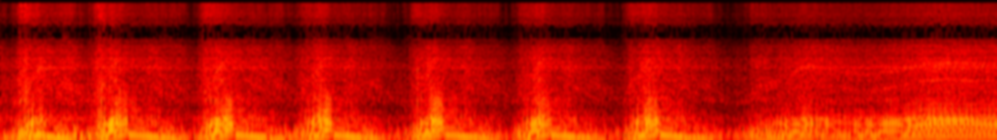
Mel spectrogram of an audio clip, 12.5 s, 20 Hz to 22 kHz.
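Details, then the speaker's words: Triumph Daytona 900 Super 3 triple with an SP Engineering exhaust: seven or eight sharp throttle blips up to about 4,000 rpm, then a steady, slightly low idle. Normal, healthy revving and idle. "lovely triple engine um lovely SP Engineering exhaust it sounds absolutely amazing makes me smile every time"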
